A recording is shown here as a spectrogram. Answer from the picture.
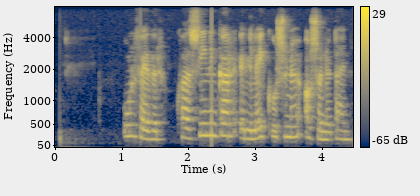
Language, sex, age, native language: Icelandic, female, 30-39, Icelandic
